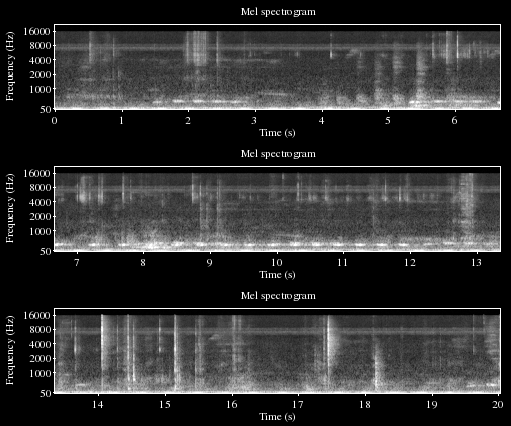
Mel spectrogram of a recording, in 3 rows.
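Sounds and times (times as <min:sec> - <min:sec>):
steady low hum: 0:00.0 - 0:20.0
faint pulsed chirping: 0:00.2 - 0:13.9.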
